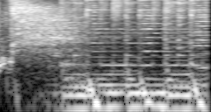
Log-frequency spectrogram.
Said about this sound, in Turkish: Kırbaç alabilir miyim?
